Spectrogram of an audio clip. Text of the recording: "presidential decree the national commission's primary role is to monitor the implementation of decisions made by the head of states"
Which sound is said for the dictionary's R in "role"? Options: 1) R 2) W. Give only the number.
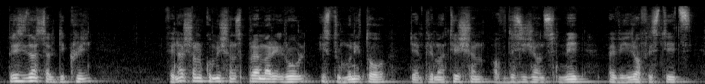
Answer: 1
